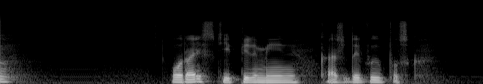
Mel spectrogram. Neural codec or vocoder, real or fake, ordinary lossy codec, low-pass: codec, 16 kHz, about 1 kbps, DyCAST, with the encoder's durations; fake; none; none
